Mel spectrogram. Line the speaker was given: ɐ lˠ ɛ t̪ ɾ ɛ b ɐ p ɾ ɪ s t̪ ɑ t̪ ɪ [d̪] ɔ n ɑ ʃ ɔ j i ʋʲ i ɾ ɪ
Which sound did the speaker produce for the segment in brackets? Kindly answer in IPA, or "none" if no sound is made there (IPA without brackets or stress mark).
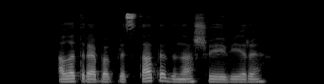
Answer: d̪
